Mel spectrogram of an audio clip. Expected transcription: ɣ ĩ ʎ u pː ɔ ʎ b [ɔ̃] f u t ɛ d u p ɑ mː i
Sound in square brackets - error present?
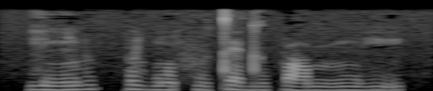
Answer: no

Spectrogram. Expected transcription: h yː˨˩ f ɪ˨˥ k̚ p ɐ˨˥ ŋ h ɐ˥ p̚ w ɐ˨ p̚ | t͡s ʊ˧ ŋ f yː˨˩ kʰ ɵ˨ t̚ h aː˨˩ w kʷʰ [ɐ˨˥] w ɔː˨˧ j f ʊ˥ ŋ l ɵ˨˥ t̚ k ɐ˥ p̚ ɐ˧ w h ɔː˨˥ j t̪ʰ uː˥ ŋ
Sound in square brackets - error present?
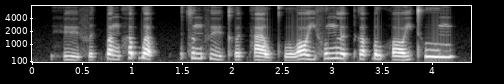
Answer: no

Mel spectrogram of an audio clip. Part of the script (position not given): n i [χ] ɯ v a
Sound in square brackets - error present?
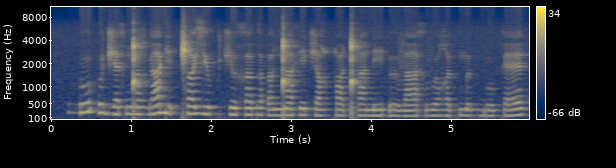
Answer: yes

